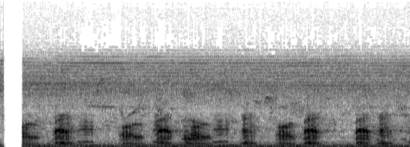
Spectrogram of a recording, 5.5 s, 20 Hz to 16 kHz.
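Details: ['Indian bullfrog during courtship and mating near Dombivali, Thane district, Maharashtra, India, on 9 June 2018; males have two throat vocal sacs. Short croaking bursts repeat about twice per second over a steady low rumble.']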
